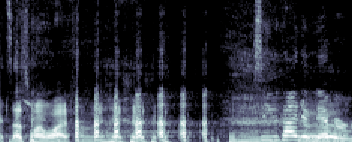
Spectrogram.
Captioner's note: laughing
